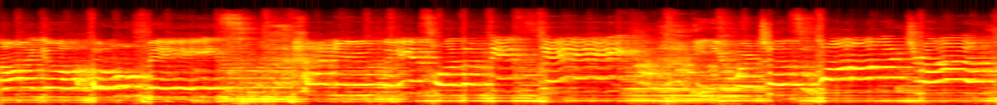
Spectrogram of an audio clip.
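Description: A woman singing live into a microphone, accompanied by acoustic guitar, with some held notes sung with vibrato.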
